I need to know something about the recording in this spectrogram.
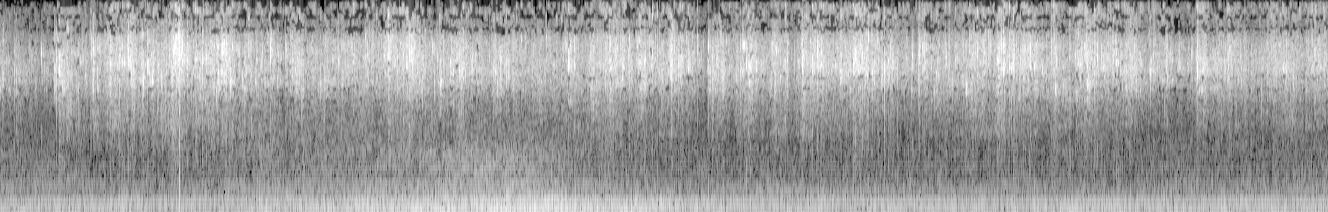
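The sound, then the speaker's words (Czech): A steady, shimmering cascade of tinkling from a water-themed crystal chime, like light rain pattering, continuing evenly throughout at moderate loudness with no one speaking. “Su mi vodeni vodeni bajbovi u kombinaciji sa kišom.”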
